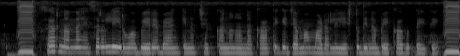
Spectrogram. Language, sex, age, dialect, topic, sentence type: Kannada, female, 31-35, Central, banking, question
